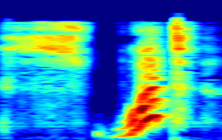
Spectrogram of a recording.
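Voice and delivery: high-pitched, startled retold question; shocked disbelief. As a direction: let the voice leap up in disbelief. Retold shock at being traded.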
